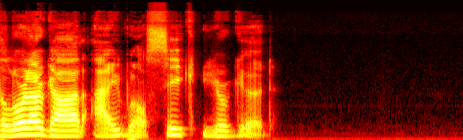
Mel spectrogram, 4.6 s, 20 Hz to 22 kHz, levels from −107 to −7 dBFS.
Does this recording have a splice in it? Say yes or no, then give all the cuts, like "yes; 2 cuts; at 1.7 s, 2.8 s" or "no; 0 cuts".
no; 0 cuts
